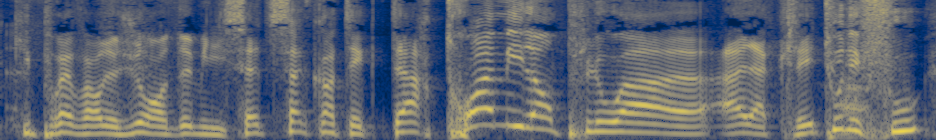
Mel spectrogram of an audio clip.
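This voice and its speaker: A French man hosting a comedy radio panel, quizzing guests with teasing, animated questions. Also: sits high, brisk. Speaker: radio show host. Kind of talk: quiz-style banter on a comedy radio panel.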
